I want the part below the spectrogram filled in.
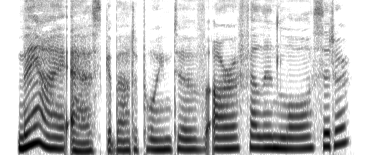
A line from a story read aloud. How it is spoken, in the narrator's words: Meidani said, as smoothly as if that were what she had been intending to say all along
